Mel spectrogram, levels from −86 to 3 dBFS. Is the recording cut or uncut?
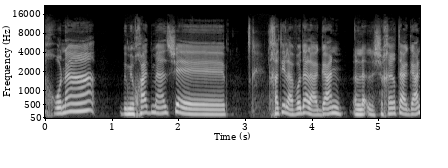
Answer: cut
